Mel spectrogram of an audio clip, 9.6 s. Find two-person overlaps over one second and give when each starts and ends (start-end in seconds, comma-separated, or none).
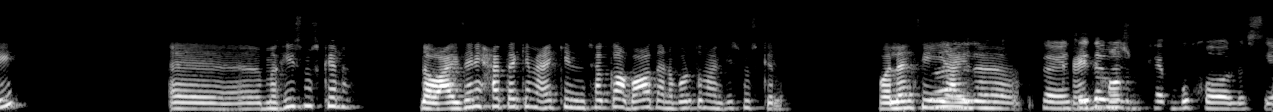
7.0-8.6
